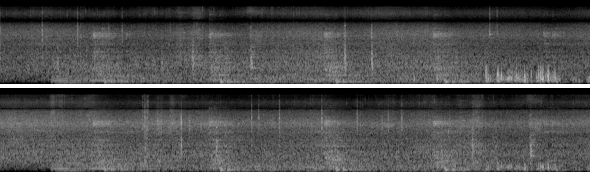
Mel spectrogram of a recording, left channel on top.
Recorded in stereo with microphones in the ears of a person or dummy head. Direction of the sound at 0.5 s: 30° left (ahead or behind).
